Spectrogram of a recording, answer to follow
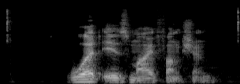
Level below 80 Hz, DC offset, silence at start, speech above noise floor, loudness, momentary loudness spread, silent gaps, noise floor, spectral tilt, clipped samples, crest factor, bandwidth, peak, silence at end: -68 dBFS; under 0.1%; 0.05 s; 46 dB; -26 LUFS; 17 LU; none; -72 dBFS; -4 dB/octave; under 0.1%; 24 dB; 14.5 kHz; -4 dBFS; 0 s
